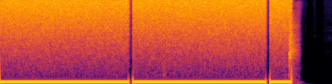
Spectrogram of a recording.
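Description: Steady, loud hiss of synthesized white noise crossfaded in stereo with a deep low hum beneath, briefly cut twice, then stopping abruptly.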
